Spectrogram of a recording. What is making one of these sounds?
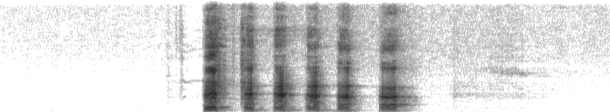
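A man laughs in short bursts, close to a microphone.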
